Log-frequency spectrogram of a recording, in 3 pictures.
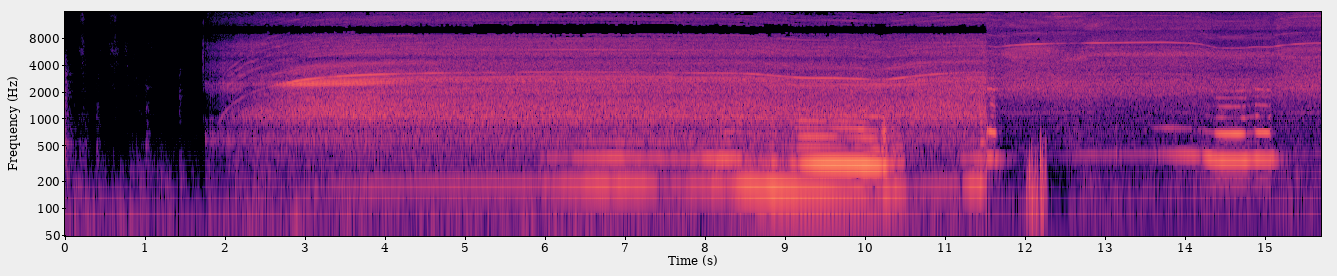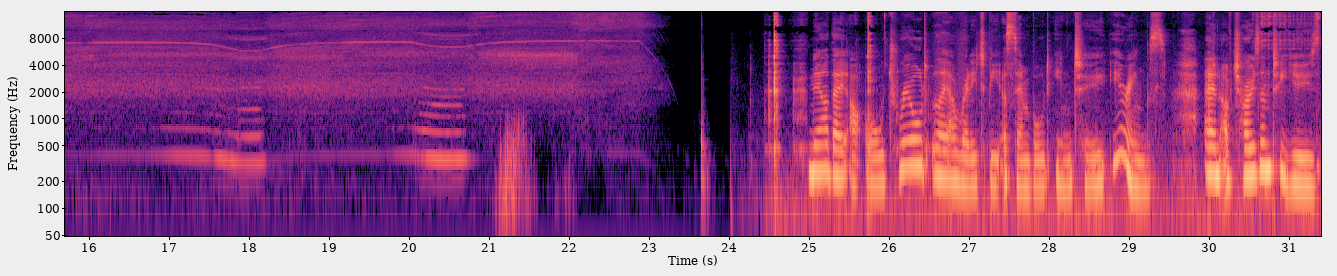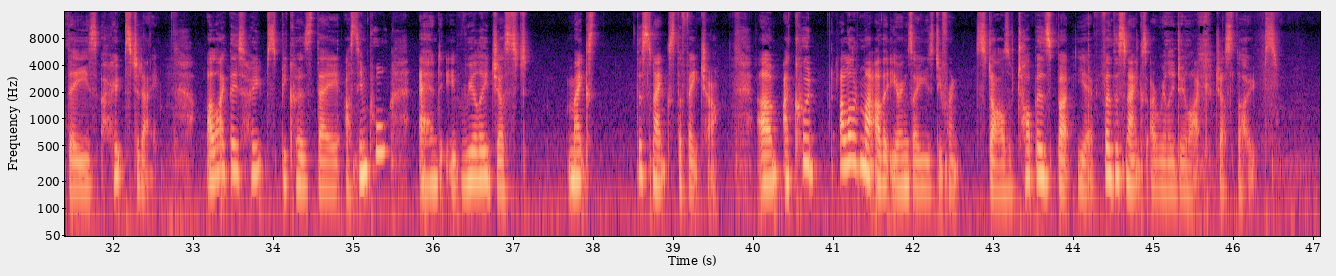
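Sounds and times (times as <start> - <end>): rotary tool whining: 1.8 - 23.2.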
